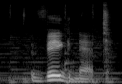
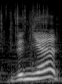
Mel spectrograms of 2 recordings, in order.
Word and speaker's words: vignette: How do you say this word? Vignet. I don't think that's correct. I don't think that's correct. I forgot she's illiterate. I can read the words. Whether or not I pronounce it correctly is a different story. Okay. Vignette. vignette. Oh, is the G silent?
